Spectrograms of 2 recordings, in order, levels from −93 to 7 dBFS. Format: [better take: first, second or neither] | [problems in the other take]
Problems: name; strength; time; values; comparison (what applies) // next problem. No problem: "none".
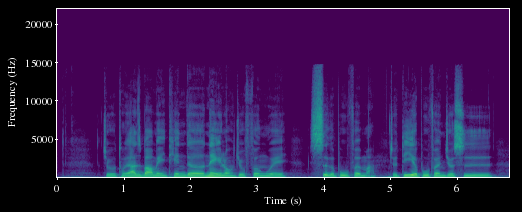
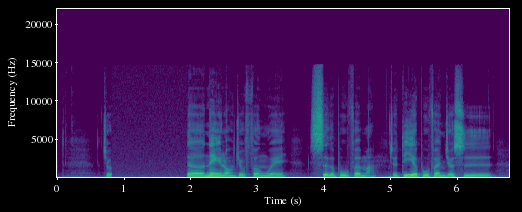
first | audio cutting out; at 1 s for 1 s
